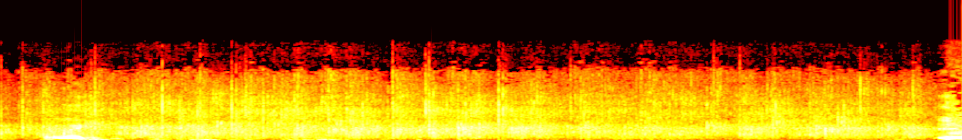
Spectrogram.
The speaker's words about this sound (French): Merci au public d'avoir été là, hein, bravo. On s'applaudit.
